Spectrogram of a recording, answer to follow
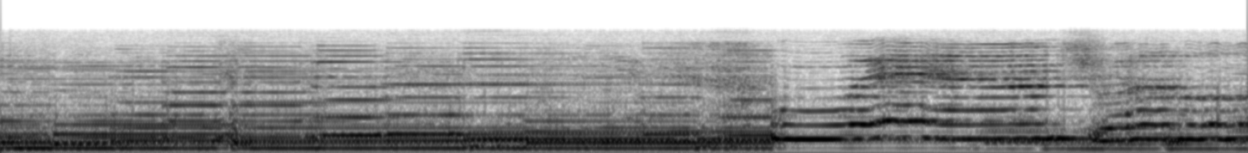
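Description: Live ballad performance: guitar-led accompaniment holding chords, with a female vocalist coming in about four seconds in and singing held notes with vibrato.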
